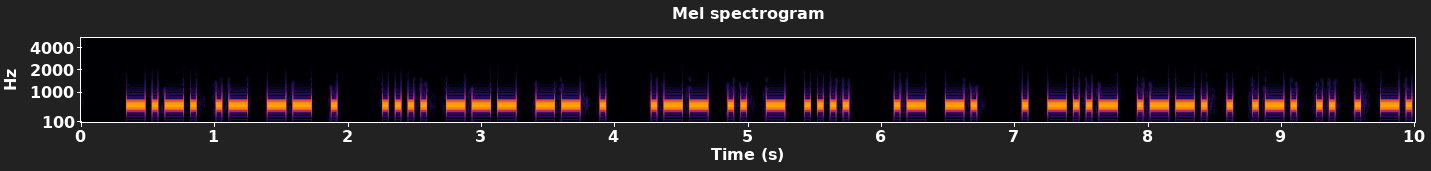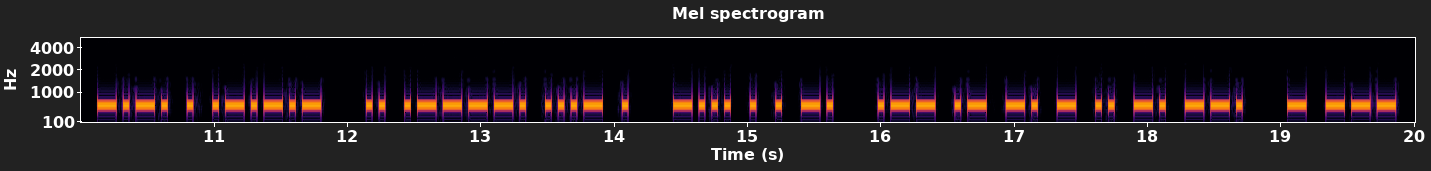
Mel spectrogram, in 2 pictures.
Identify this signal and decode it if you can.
Morse code, heard as a keyed tone, about 25 wpm, 600 Hz. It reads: CAME HOME WITH AN EXPERIENCE. I'VE BEEN WANTING TO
